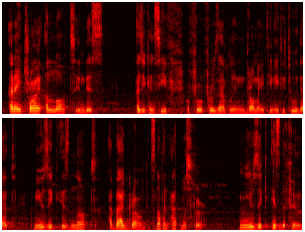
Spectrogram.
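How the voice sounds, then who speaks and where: A man with an Arabic accent speaks at a moderate pace in a fairly high pitch, his dark, mellow tone carrying ordinary pitch variation. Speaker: artist. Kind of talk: interview. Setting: library. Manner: halting, many fillers.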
